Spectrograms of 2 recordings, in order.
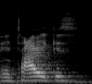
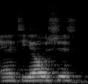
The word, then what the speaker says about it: Antiochus: So you hear some people pronounce his name Antiochus. Some people pronounce it Antiochus. Some people say Antiochus. Some people say Epiphanes. Some people say Ephanes. These names are pronounced in different ways, but it's still talking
